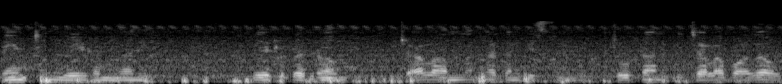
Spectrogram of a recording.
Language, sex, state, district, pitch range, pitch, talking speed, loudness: Telugu, male, Andhra Pradesh, Anantapur, 100-110 Hz, 105 Hz, 55 wpm, -22 LUFS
